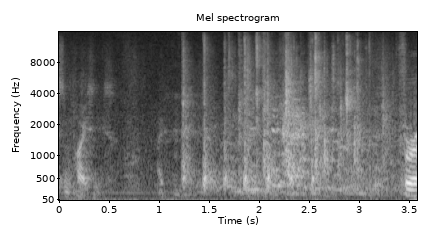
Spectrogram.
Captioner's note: applause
